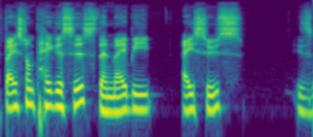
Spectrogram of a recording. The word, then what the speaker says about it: Pegasus: name Asus originates from Pegasus as in the winged horse from mythology now Pegasus Pegasus not Peg Asus that's right right so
